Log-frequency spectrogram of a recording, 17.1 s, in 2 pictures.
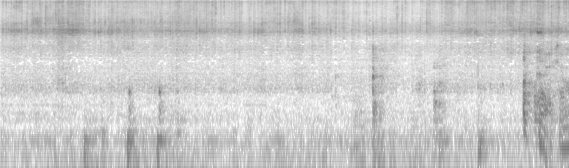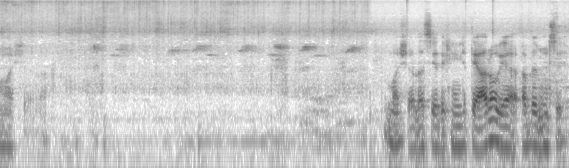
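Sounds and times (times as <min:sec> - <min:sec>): flatbread sizzling in a pan: 0:00.0 - 0:17.0
spatula knocking pan: 0:00.8 - 0:03.0, 0:05.5 - 0:08.4.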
